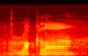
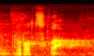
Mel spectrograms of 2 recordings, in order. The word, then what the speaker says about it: Wrocław: Then we have this beautiful car of Rocklaw, and I'm not sure if I pronounced it correctly. I heard probably not. Jegor say Wrocław.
